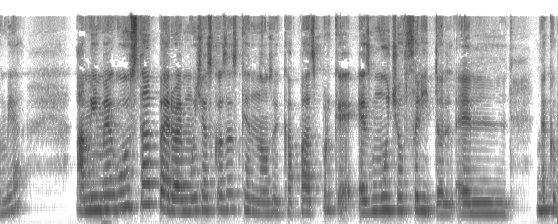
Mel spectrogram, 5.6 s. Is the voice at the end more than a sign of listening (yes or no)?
no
